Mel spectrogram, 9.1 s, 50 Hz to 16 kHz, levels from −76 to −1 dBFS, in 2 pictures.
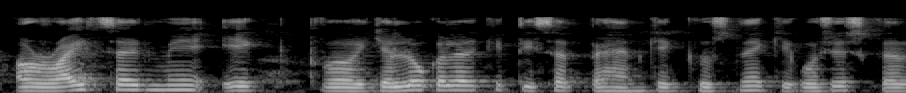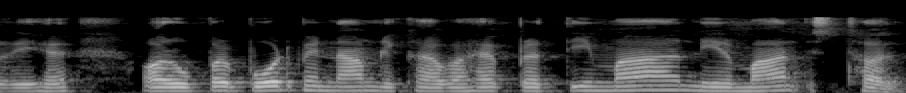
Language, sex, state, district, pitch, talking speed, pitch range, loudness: Hindi, female, Bihar, Sitamarhi, 155 Hz, 170 wpm, 145-170 Hz, -27 LUFS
